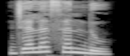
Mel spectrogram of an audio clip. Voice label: "ಜಲಸಂಧಿ", kannada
